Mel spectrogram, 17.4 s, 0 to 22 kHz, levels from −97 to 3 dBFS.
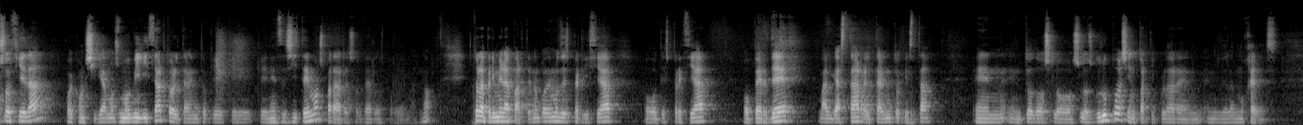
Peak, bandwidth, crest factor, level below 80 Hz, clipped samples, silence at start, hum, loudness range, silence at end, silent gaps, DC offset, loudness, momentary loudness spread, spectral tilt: -6 dBFS; 14.5 kHz; 24 dB; -70 dBFS; under 0.1%; 0 s; none; 4 LU; 0.4 s; none; under 0.1%; -31 LUFS; 17 LU; -4.5 dB/octave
